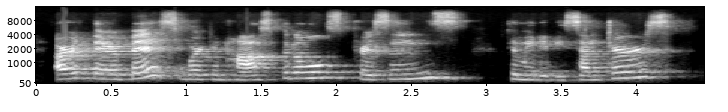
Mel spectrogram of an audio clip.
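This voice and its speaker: A woman's voice with audible room echo. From Nicaragua. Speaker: graduate student. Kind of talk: thesis presentation.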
